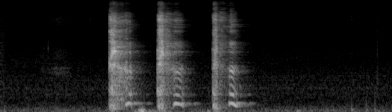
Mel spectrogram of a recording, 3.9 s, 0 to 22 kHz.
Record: {"three_cough_length": "3.9 s", "three_cough_amplitude": 4763, "three_cough_signal_mean_std_ratio": 0.33, "survey_phase": "alpha (2021-03-01 to 2021-08-12)", "age": "45-64", "gender": "Female", "wearing_mask": "No", "symptom_none": true, "smoker_status": "Ex-smoker", "respiratory_condition_asthma": false, "respiratory_condition_other": false, "recruitment_source": "REACT", "submission_delay": "2 days", "covid_test_result": "Negative", "covid_test_method": "RT-qPCR"}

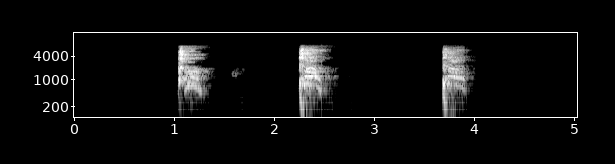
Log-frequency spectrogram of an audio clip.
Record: {"three_cough_length": "5.0 s", "three_cough_amplitude": 32742, "three_cough_signal_mean_std_ratio": 0.29, "survey_phase": "alpha (2021-03-01 to 2021-08-12)", "age": "18-44", "gender": "Female", "wearing_mask": "No", "symptom_fatigue": true, "smoker_status": "Never smoked", "respiratory_condition_asthma": true, "respiratory_condition_other": false, "recruitment_source": "Test and Trace", "submission_delay": "2 days", "covid_test_result": "Positive", "covid_test_method": "RT-qPCR", "covid_ct_value": 23.5, "covid_ct_gene": "ORF1ab gene", "covid_ct_mean": 23.8, "covid_viral_load": "16000 copies/ml", "covid_viral_load_category": "Low viral load (10K-1M copies/ml)"}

